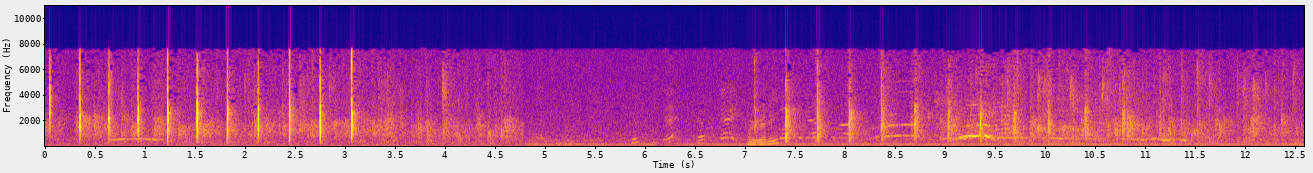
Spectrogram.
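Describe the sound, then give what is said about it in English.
Clapping to welcome a performer at a songwriters' stage night: a run of sharp, evenly spaced claps lasting about three seconds, followed by a voice speaking over a steady low hum. “So come on up here, and please put your hands together. Please welcome Angela to the stage.”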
